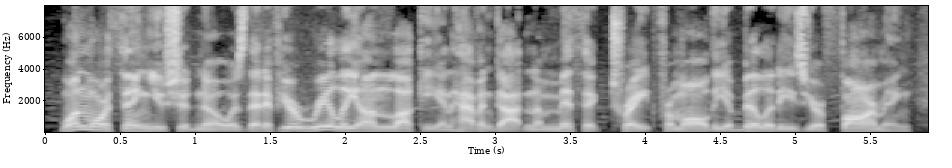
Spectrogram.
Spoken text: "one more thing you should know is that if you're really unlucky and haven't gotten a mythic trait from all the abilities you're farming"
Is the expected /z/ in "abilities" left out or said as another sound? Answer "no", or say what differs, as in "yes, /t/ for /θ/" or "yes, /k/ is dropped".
no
